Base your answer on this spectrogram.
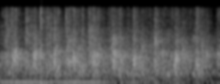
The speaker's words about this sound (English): I just want to say again for a minute, congrats to the Lansing Art Gallery and Education Center, who celebrated the grand opening of their new space, which is visible, accessible, right? We have to give them a round of applause.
